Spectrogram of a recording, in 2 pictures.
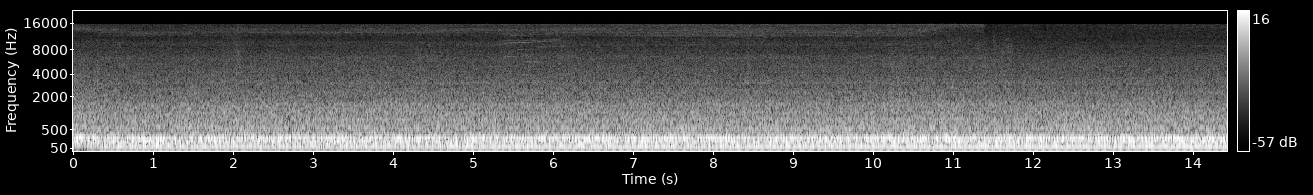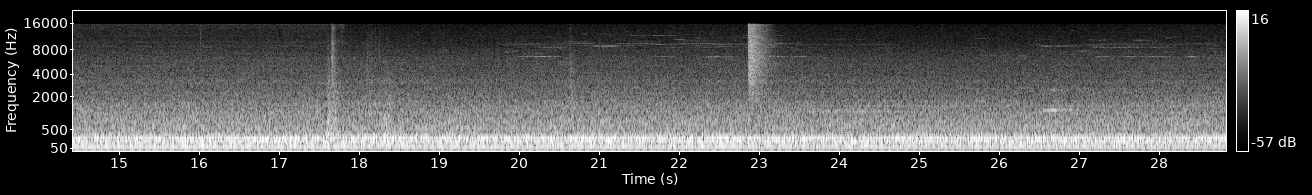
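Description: Heil 5000 rear-loader garbage truck running its hydraulic packing cycle, the engine held at raised revs to drive the packer blade as it compacts a Christmas tree in the hopper: a steady drone with a low hum. A brief hiss about two-thirds of the way through.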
